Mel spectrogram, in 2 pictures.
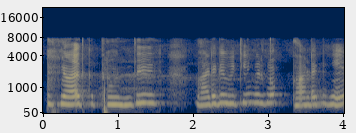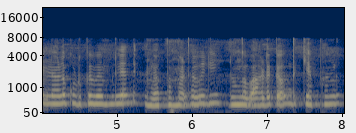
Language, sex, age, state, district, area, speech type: Tamil, female, 18-30, Tamil Nadu, Thoothukudi, rural, spontaneous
